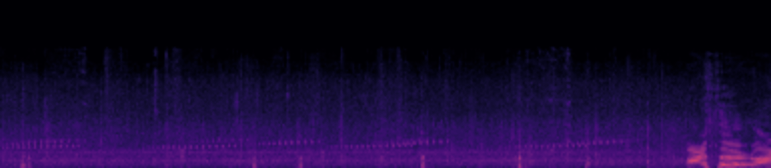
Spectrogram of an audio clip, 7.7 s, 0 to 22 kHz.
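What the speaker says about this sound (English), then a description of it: "Come on, it's raining." Steady rain falls in Red Dead Redemption 2, a continuous close patter with scattered sharper drops throughout, and a brief louder swishing sound near the end.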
